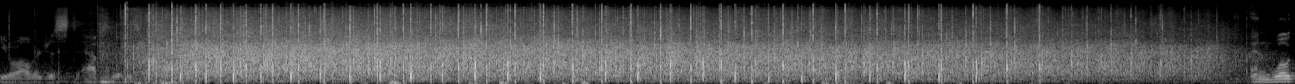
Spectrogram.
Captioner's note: applause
